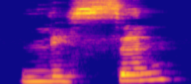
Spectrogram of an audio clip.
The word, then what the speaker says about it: listen: Also an S-T-E-N ending. For example, listen, moisten, fasten.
